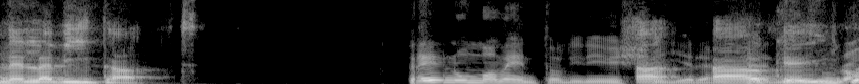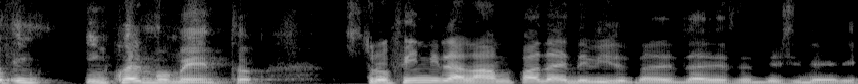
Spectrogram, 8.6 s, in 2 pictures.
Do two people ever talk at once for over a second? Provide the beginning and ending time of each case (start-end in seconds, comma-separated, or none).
3.1-4.4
